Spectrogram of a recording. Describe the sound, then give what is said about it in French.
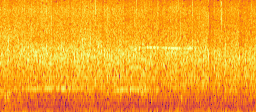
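A standing ovation from an audience greets a performer after a stage appearance before an opening film screening, a thick, sustained roar of clapping that stays loud and even throughout, without pauses. “Après sa prestation, Lucchini sort sous une standing ovation”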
